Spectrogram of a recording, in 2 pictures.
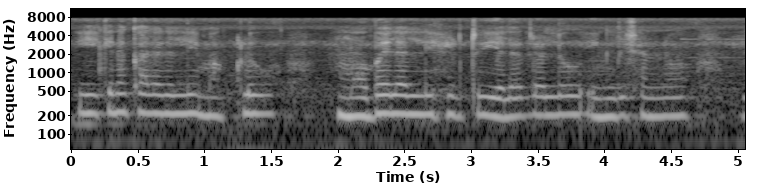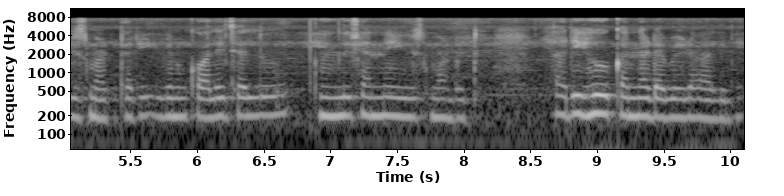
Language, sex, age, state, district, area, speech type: Kannada, female, 18-30, Karnataka, Dakshina Kannada, rural, spontaneous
